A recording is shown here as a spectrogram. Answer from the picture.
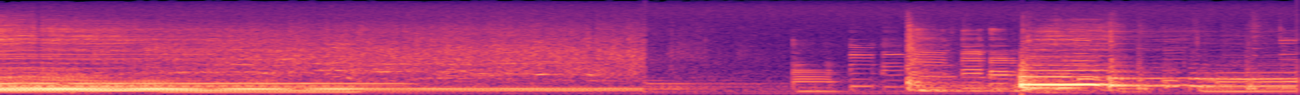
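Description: A live Congolese band's final chord is held with bass and guitars and fades away over about three seconds. After a short pause, an electric guitar starts picking a new line of single notes.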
